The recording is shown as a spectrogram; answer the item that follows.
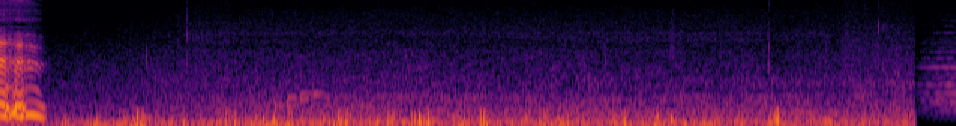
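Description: Wind buffeting the microphone: a low, rough rumble with irregular gusts, after a brief laugh at the start.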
